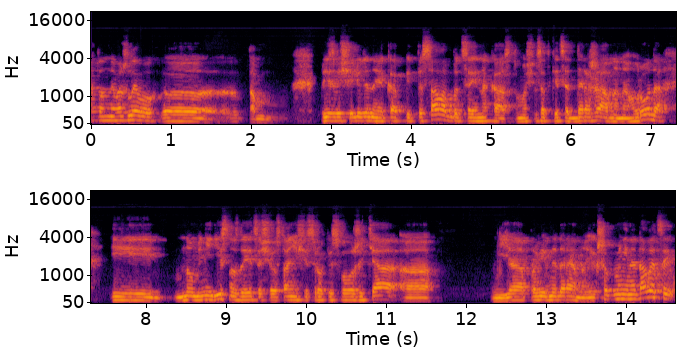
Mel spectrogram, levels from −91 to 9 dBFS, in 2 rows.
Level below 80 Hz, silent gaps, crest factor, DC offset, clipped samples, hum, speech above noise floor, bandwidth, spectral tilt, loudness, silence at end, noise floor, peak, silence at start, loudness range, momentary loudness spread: -52 dBFS; none; 14 dB; 0.1%; under 0.1%; none; 46 dB; 9.4 kHz; -5 dB/octave; -18 LUFS; 0 s; -64 dBFS; -4 dBFS; 0 s; 1 LU; 7 LU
